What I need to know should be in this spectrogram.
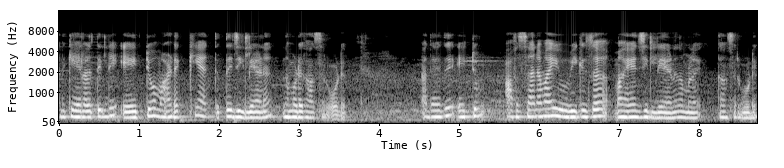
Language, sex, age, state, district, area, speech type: Malayalam, female, 18-30, Kerala, Kasaragod, rural, spontaneous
